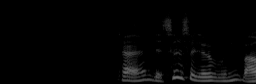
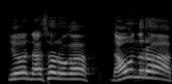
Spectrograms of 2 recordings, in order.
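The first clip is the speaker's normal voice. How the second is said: loud, slow, raised summons; calling out; 6 semitones higher, 12 dB louder, slower than usual. Acted. Jesus summoning Lazarus from the tomb, loud call. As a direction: call someone out with drawn-out command.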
